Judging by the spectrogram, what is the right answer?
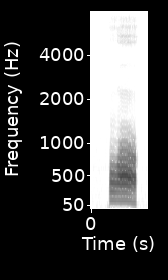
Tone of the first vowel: falling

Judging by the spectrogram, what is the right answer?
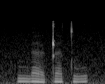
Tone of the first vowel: falling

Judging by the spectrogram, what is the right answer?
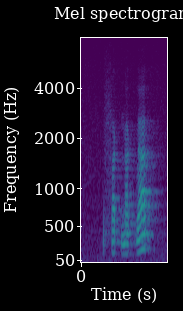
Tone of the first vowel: low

